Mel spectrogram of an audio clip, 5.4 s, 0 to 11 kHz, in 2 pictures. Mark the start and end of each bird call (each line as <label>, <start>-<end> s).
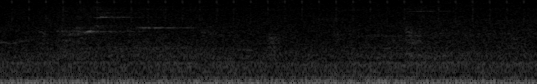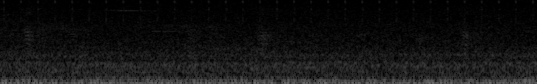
Common Grackle (Quiscalus quiscula), 0.0-4.2 s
